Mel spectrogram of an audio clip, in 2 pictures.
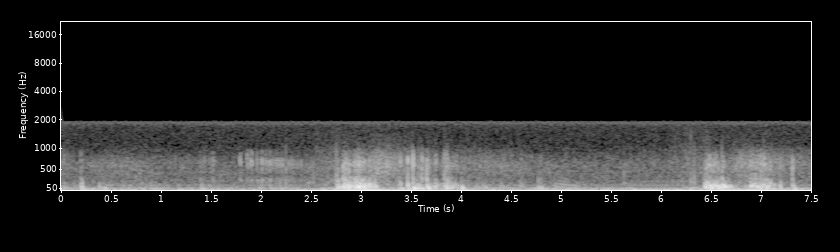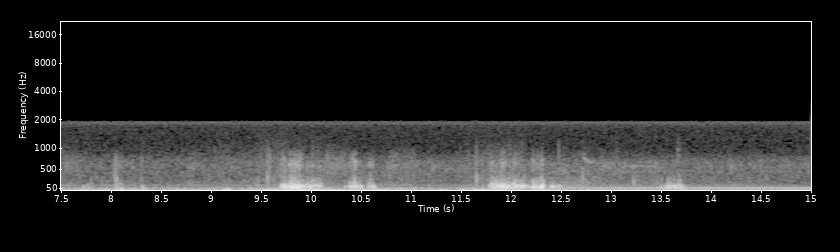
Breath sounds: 2.61-3.27 s: inhalation
2.61-3.27 s: crackles
3.32-4.20 s: exhalation
3.32-4.20 s: crackles
6.32-6.82 s: crackles
6.37-6.81 s: inhalation
6.81-7.46 s: exhalation
6.83-7.46 s: crackles
9.60-10.23 s: inhalation
9.60-10.23 s: crackles
10.31-10.79 s: exhalation
10.31-10.79 s: crackles
11.71-12.65 s: inhalation
11.71-12.65 s: crackles
13.48-13.87 s: exhalation
13.48-13.87 s: crackles

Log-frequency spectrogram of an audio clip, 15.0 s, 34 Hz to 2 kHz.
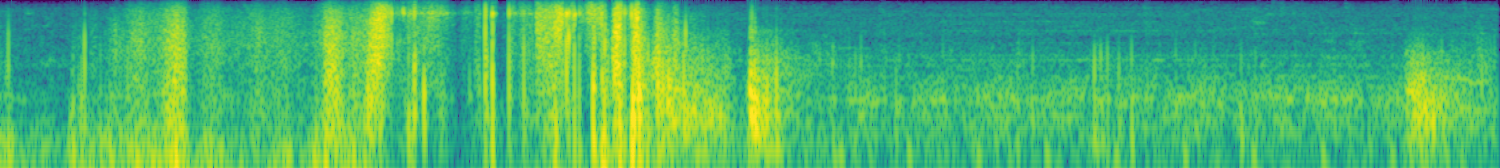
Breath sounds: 6.52-7.43 s: inhalation
7.47-8.38 s: exhalation
14.08-15.00 s: inhalation

